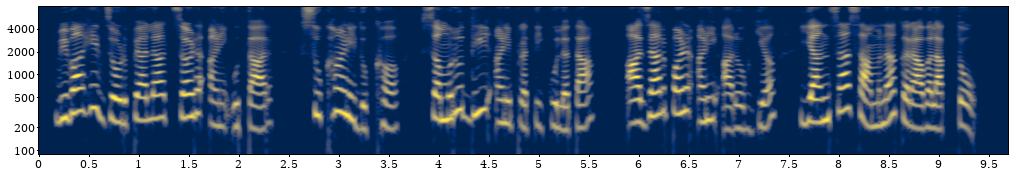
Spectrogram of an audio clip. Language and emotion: Marathi, neutral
